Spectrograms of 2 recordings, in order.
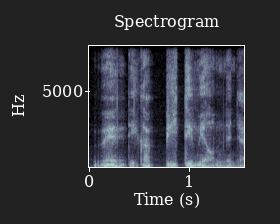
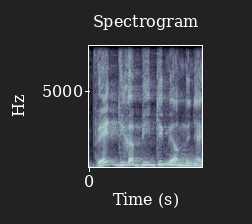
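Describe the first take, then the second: First: Low, understated rebuke; acted reproach. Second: High-pitched, sharp scolding; acted rebuke. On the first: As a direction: reprove without raising the voice. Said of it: "예수님 뭐라고 책망하시냐면". (낮은 목소리로 조용히 책망하듯) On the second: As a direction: fire the reproach at a doubting follower. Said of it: "이 거친 말 속에". (높은 목소리로 꾸짖듯이)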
